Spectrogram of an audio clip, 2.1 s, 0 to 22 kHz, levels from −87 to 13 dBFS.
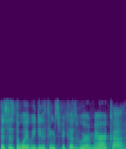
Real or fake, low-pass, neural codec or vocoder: real; 7.2 kHz; none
